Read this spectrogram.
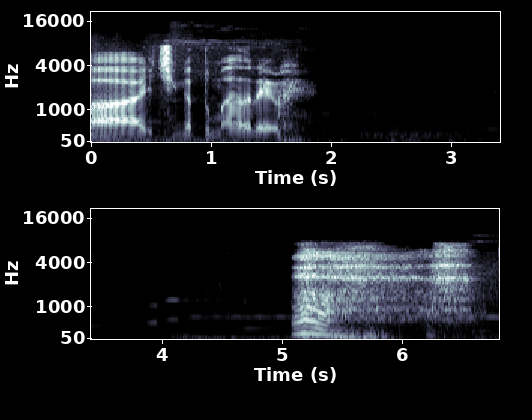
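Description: A young man talks animatedly into a microphone.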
